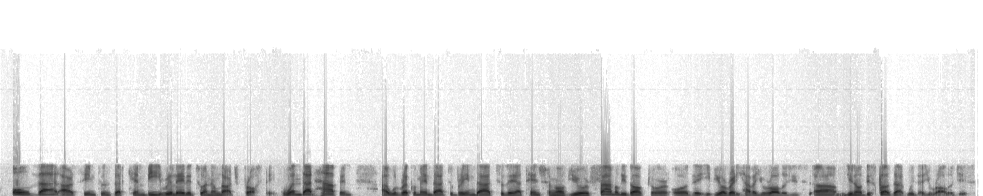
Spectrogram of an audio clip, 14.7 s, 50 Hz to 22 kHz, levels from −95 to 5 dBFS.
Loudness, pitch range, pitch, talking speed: -19 LUFS, 105-120 Hz, 110 Hz, 185 wpm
